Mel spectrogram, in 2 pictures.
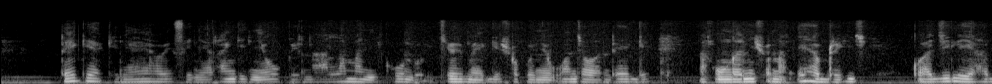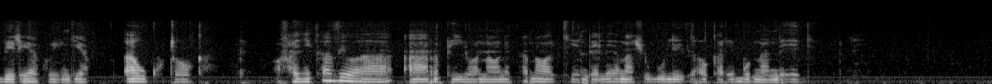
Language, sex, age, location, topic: Swahili, male, 25-35, Mombasa, government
